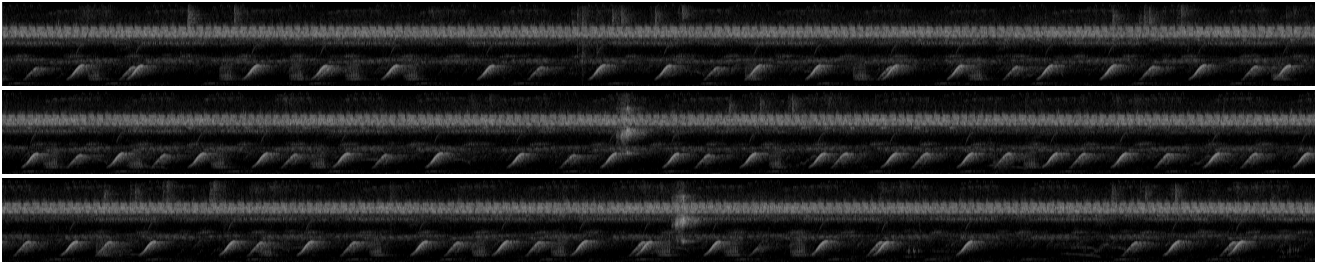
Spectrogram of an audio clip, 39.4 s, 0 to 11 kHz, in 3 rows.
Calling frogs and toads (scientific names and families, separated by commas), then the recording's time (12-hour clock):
Boana raniceps (Hylidae), Leptodactylus fuscus (Leptodactylidae), Leptodactylus labyrinthicus (Leptodactylidae), Physalaemus nattereri (Leptodactylidae), Dendropsophus minutus (Hylidae), Scinax fuscovarius (Hylidae)
8:00pm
